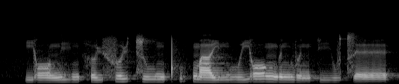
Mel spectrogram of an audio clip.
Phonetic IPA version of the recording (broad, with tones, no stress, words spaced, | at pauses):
jɔː˨n̪iː˧ŋhɵ˧ɥ fɵ˥ɥt͡suː˧m kʷʰɐ˥k̚maː˧jmuː˧jɔː˥ ŋɵ˥nwɵ˨˧nkiː˧w t͡sɛː˨˩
